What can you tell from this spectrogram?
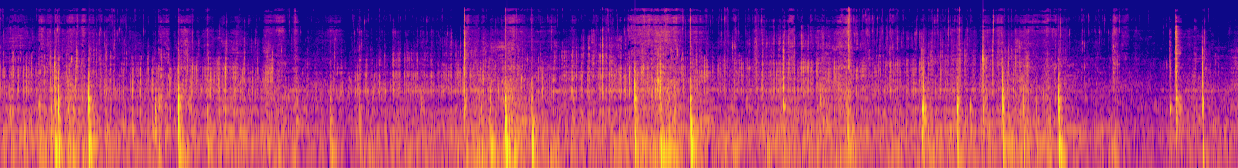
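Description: Wooden spatula stirring chunks of chicken, potato and carrot in a pot of simmering broth: irregular knocks and scrapes against the pot, with the wet slosh of the stew.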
